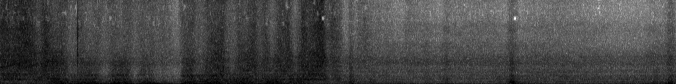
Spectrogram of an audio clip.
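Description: Automatic car wash tunnel heard from inside the car: water spraying and streaming over the windshield and body as a loud, hissing rush for about five seconds. It then settles to a quieter, steady wash noise, with a single thump about three-quarters of the way through.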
